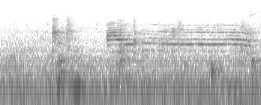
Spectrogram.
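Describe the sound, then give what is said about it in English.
A cat meows at home during a Thanksgiving dinner while it and dogs are fed bits of chicken; a few faint, high, drawn-out meows rise over steady low background noise. “Oh, that's a cat.”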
